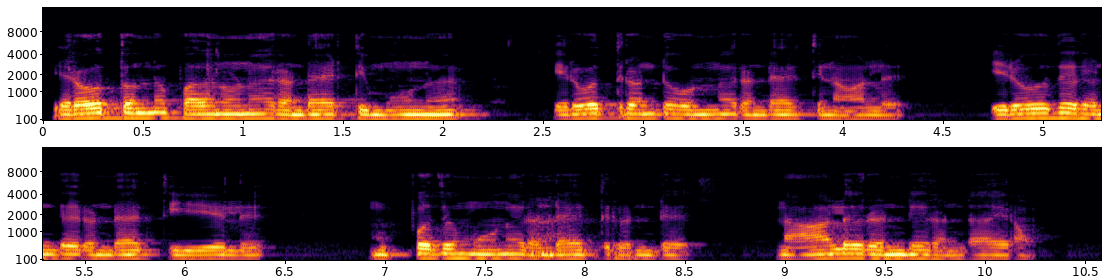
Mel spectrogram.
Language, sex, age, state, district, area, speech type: Tamil, male, 18-30, Tamil Nadu, Namakkal, rural, spontaneous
